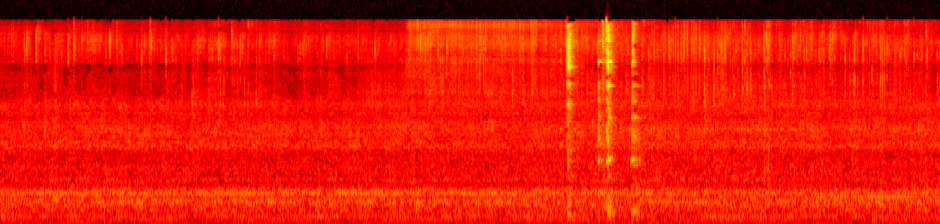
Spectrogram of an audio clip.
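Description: Egg and bitter melon omelette frying gently in a nonstick pan, a steady low sizzle, with a few sharp clicks about six seconds in.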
